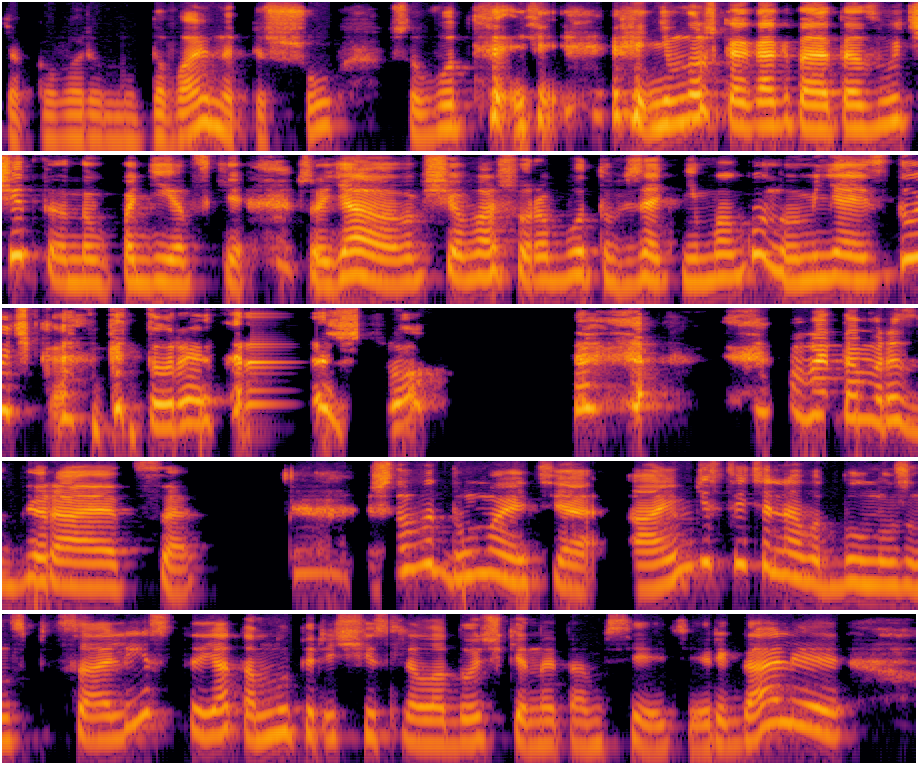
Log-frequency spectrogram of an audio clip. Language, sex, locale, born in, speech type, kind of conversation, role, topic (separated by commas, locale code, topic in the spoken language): Russian, female, ru-RU, Ukraine, conversation, unstructured, none, Как вы справляетесь с чувством неуверенности в своих мечтах?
